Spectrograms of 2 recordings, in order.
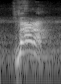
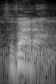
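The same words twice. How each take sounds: First: High, loud desperate call; yelled name. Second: Said in the usual way. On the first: A narrator's reading. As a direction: yell it out as if searching for someone. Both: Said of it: "he yells".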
